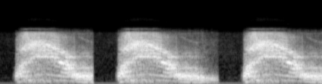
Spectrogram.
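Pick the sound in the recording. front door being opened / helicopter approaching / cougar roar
cougar roar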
